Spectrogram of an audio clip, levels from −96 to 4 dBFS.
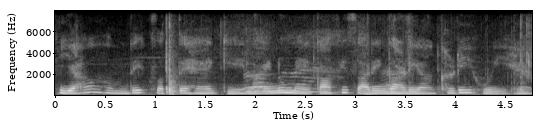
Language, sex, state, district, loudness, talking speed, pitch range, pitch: Hindi, male, Himachal Pradesh, Shimla, -19 LUFS, 175 wpm, 195-235 Hz, 205 Hz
